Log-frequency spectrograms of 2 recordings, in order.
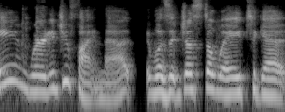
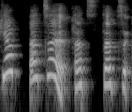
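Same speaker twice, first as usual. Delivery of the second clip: much higher, sure of herself; triumphant reader's guess, pitched way up; smug certainty; 11 semitones higher than usual. Retold or imitated. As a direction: declare you've solved it. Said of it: "and I'm like".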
